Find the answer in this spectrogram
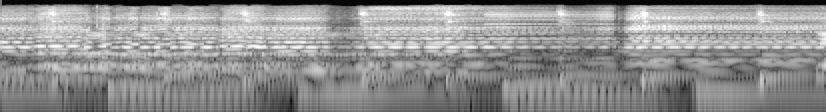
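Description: Piano accordion playing the melody of an instrumental break between verses, over acoustic guitar accompaniment with a bass line that steps from note to note.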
